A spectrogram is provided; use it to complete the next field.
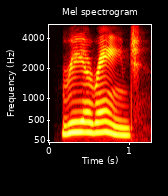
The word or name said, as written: rearrange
